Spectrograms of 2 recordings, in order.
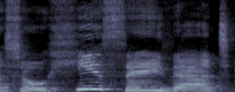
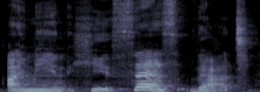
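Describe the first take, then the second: First: Demo mistake. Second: Demo self-correction. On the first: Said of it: "For example, you say". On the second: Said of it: "and then you say the same thing, but with a corrected mistake". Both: Shown as a demonstration.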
